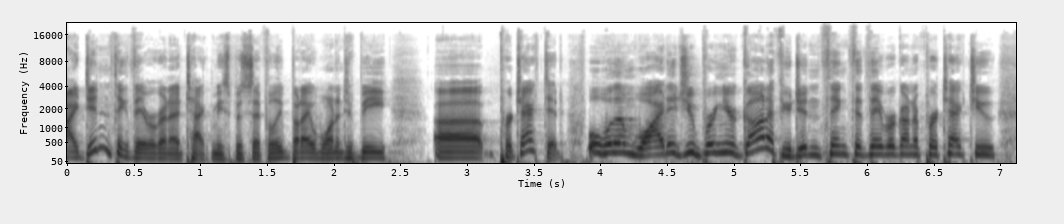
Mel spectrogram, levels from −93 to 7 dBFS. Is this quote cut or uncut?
uncut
